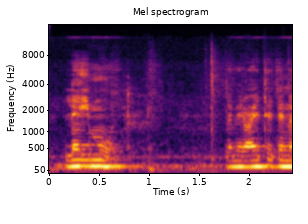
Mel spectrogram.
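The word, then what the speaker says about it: ليمون: And here, you know the na ma na, sorry, la ya meem wow, noon. That's laymoon.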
